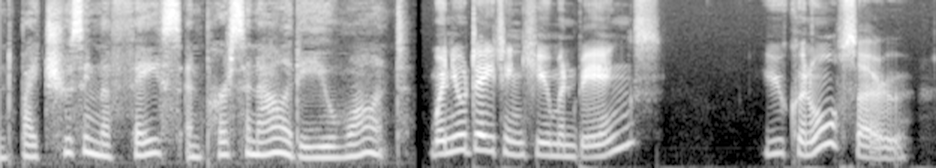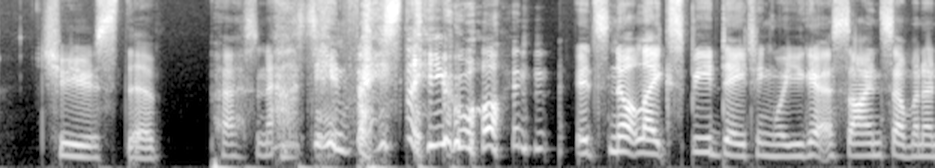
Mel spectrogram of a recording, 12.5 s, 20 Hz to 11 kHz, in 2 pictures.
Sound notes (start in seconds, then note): 8.3 laughs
